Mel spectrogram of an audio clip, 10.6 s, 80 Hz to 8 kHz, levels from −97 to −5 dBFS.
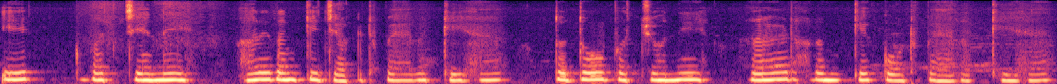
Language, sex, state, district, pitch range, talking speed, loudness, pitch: Hindi, female, Uttar Pradesh, Saharanpur, 215-235 Hz, 120 wpm, -14 LUFS, 225 Hz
